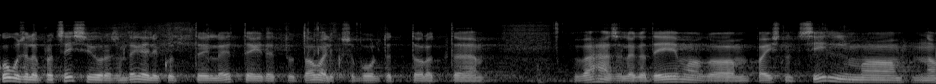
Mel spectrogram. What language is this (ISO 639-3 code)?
est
